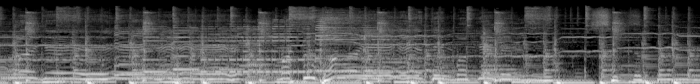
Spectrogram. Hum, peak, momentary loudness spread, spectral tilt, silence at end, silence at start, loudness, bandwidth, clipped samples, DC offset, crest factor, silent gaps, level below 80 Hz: none; 0 dBFS; 3 LU; -6.5 dB/octave; 0 s; 0 s; -13 LUFS; 16 kHz; 0.2%; under 0.1%; 12 dB; none; -16 dBFS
